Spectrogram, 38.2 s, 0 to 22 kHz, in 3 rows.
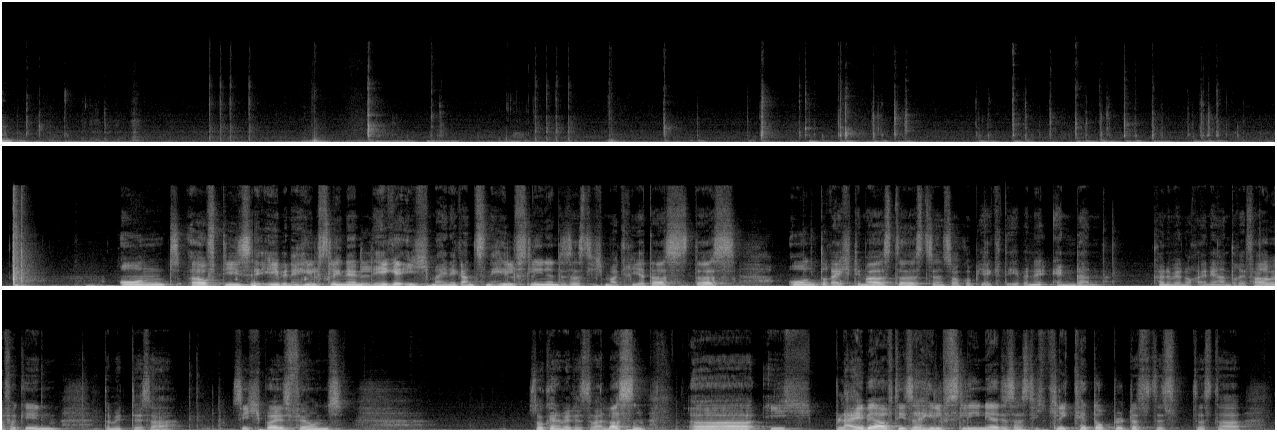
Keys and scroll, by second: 0.2 Escape, 3.6 Return, 4.3 BackSpace, 6.6 BackSpace, 8.0-12.4 typing, 12.7 Return.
